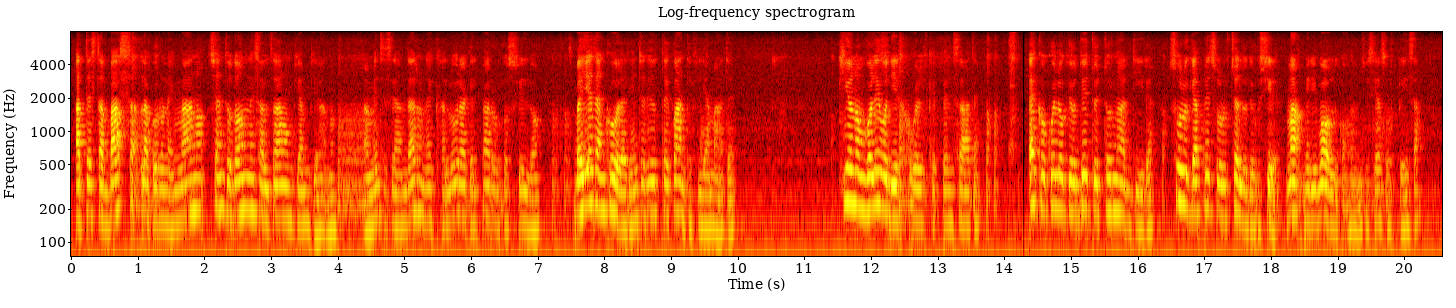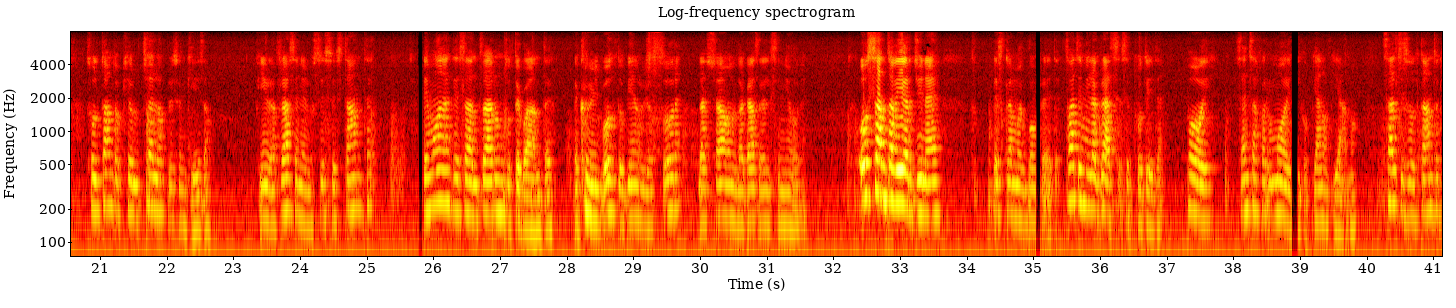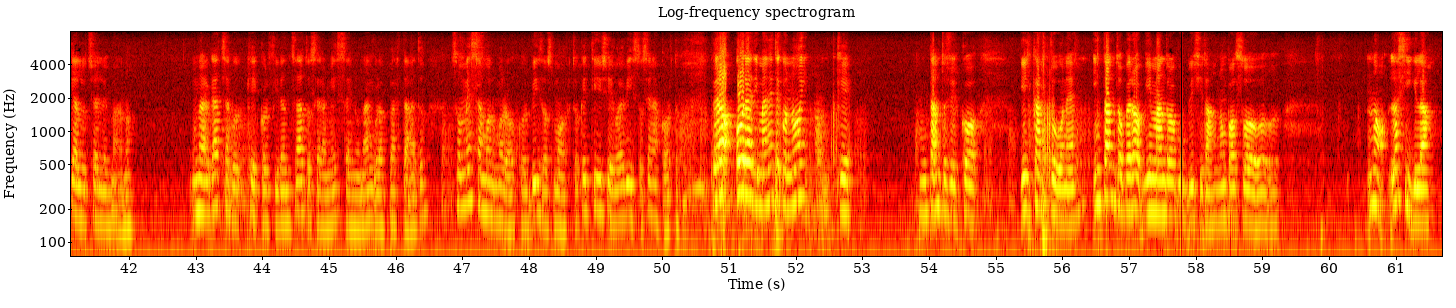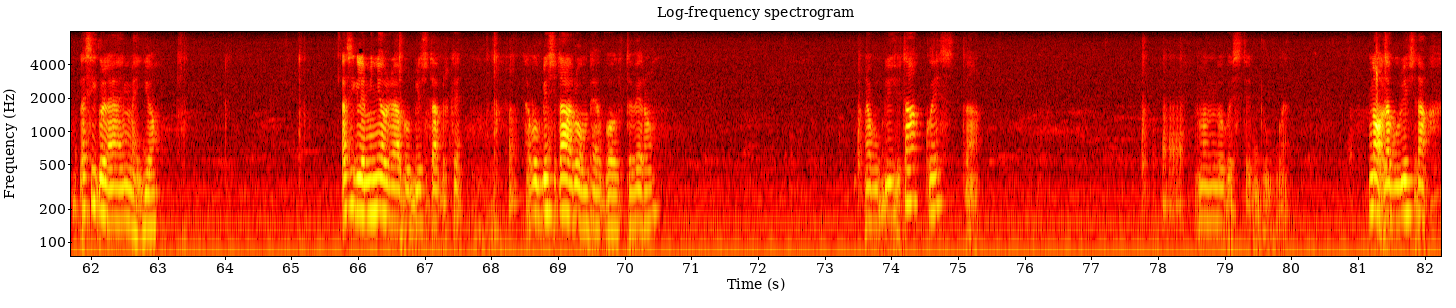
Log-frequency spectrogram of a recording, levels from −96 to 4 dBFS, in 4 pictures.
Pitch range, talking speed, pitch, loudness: 140-180 Hz, 140 wpm, 155 Hz, -24 LUFS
